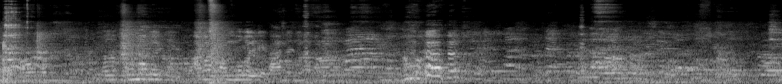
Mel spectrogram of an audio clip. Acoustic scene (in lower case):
restaurant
